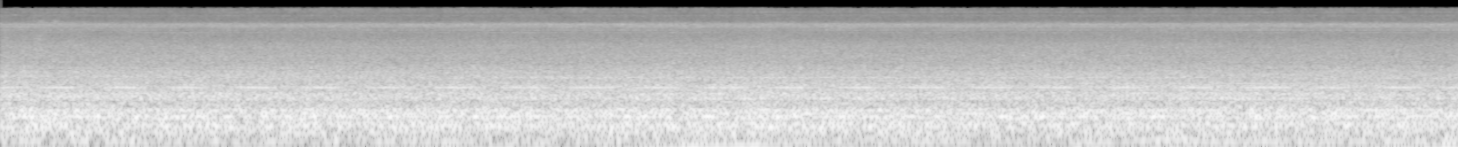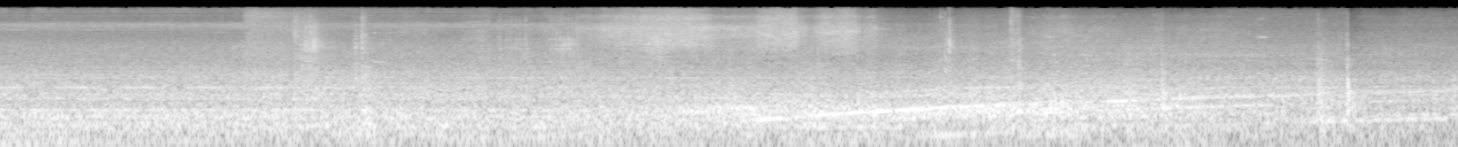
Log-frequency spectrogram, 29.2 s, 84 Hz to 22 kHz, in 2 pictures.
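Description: Shizuoka Railway 1000 series electric train standing at the platform with a steady electrical hum from its equipment. About 17 seconds in come a few clicks and a hiss. From about 22 seconds a whine rises steadily in pitch as the traction motors accelerate the train away from the station, with a wheel click near the end.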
